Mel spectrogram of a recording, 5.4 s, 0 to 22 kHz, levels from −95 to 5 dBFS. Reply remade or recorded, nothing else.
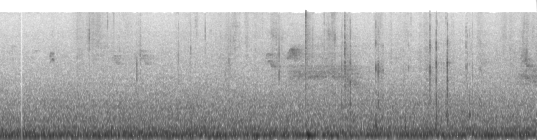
recorded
